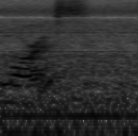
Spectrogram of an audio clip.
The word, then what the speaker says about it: Marie: And then there was my father, who spelled his name the French way, because for a while they lived in Hull, but he always pronounced it Morris, but it was, the spelling was Marie, so that's always been a bit of a confusion.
